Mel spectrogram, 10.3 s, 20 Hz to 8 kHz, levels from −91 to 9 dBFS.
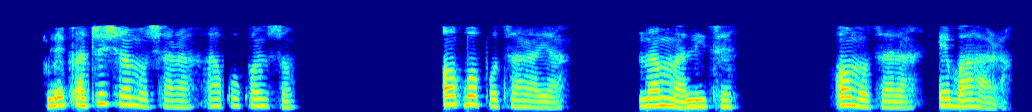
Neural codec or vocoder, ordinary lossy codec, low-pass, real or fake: none; AAC, 16 kbps; 7.2 kHz; real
